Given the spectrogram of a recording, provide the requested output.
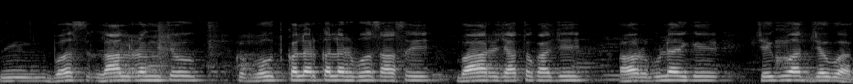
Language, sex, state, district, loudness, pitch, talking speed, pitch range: Halbi, male, Chhattisgarh, Bastar, -23 LUFS, 185 Hz, 125 wpm, 180-195 Hz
